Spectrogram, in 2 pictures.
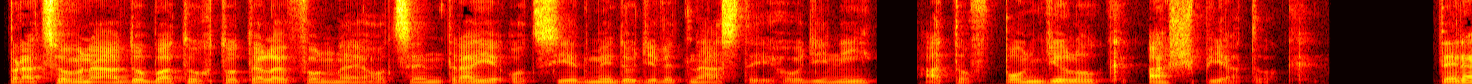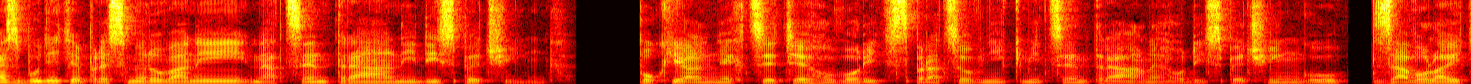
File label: male Slovak IVR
